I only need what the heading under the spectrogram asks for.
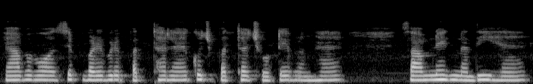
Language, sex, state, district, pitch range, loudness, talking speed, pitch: Hindi, female, Uttar Pradesh, Lalitpur, 195-210 Hz, -18 LUFS, 190 wpm, 205 Hz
